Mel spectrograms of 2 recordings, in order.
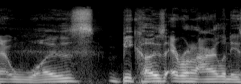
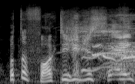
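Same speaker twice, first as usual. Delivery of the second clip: high, laughing mock outburst; incredulous, laughing; 12 semitones higher than usual. Teller quoting bartender after misheard "ninety", laughing. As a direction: imitate disbelief while cracking up.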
